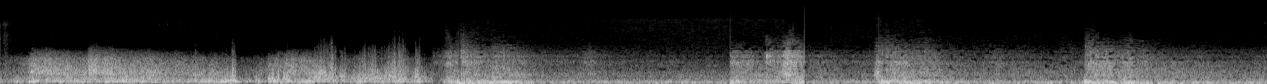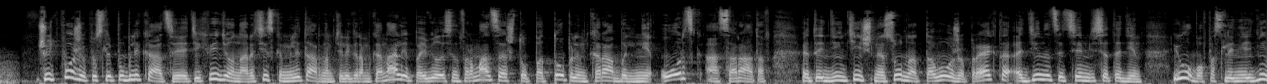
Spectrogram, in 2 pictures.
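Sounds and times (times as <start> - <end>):
continuous heavy roar and rumble: 0.0 - 12.9
explosions at fuel tanks and an ammunition depot booming: 0.0 - 12.9
speech: 13.1 - 25.3.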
